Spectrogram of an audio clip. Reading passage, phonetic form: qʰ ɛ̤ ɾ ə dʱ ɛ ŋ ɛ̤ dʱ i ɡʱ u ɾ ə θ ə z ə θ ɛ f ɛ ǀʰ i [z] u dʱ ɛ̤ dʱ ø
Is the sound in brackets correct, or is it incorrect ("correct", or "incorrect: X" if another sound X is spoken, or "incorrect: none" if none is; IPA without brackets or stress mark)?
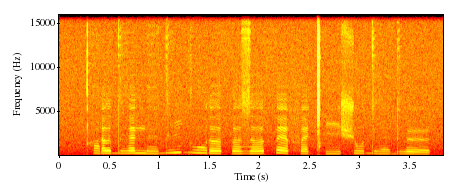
incorrect: ʃ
